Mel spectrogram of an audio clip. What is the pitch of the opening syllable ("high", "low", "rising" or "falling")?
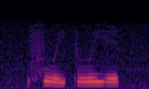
low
